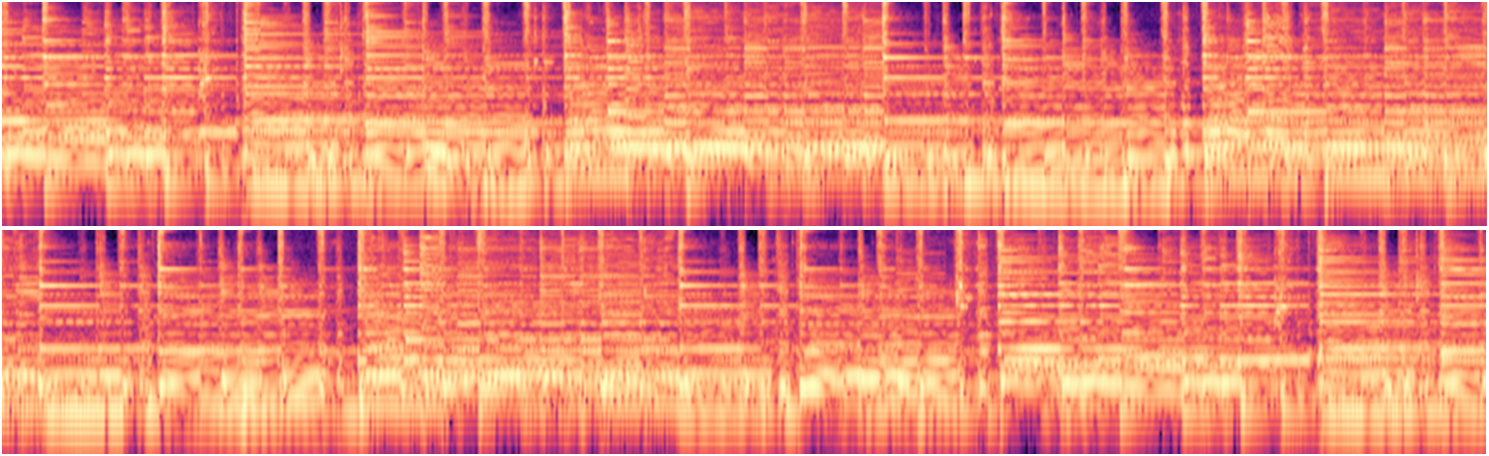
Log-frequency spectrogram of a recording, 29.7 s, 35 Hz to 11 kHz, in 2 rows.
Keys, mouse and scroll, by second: 0.3 ctrl+t, 2.4 alt+shift+click, 7.1 alt+shift+click, 13.0 Return, 18.7-19.4 typing, 20.8 double click, 28.6 typing, 29.1 double click.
